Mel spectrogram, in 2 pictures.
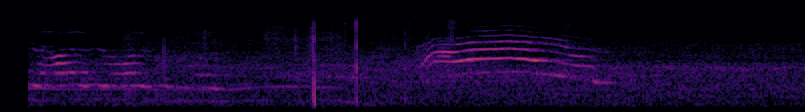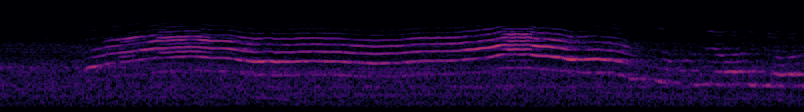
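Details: Two cats outside in front of a house making bizarre noises: drawn-out, wavering, harmonic wails, a short rising-falling cry near three seconds, then a long howl of over three seconds that swells and dips, with a few faint clicks early on.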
